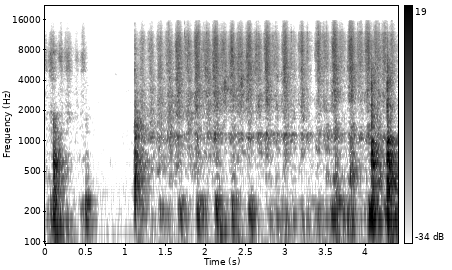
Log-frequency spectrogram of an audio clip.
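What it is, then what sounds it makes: Leather shoe rubbed by hand. A dark brown pebbled leather Allen Edmonds MacNeil wingtip shoe, held up with a shoe tree inside, has its upper rubbed with bare hands. A short stretch of rubbing stops for about half a second, then continues as steady, rhythmic strokes. The dry, bright swishing friction has soft low thumps under each stroke.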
